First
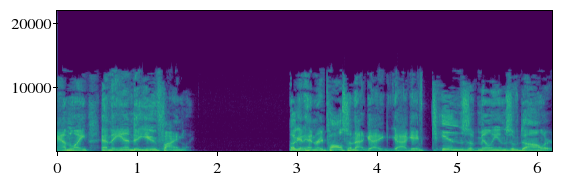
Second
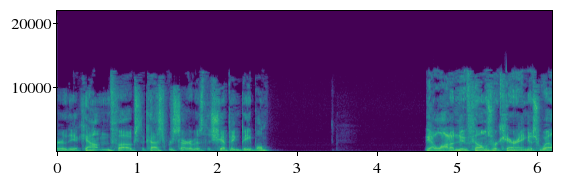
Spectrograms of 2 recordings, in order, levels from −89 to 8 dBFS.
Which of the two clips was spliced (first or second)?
first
